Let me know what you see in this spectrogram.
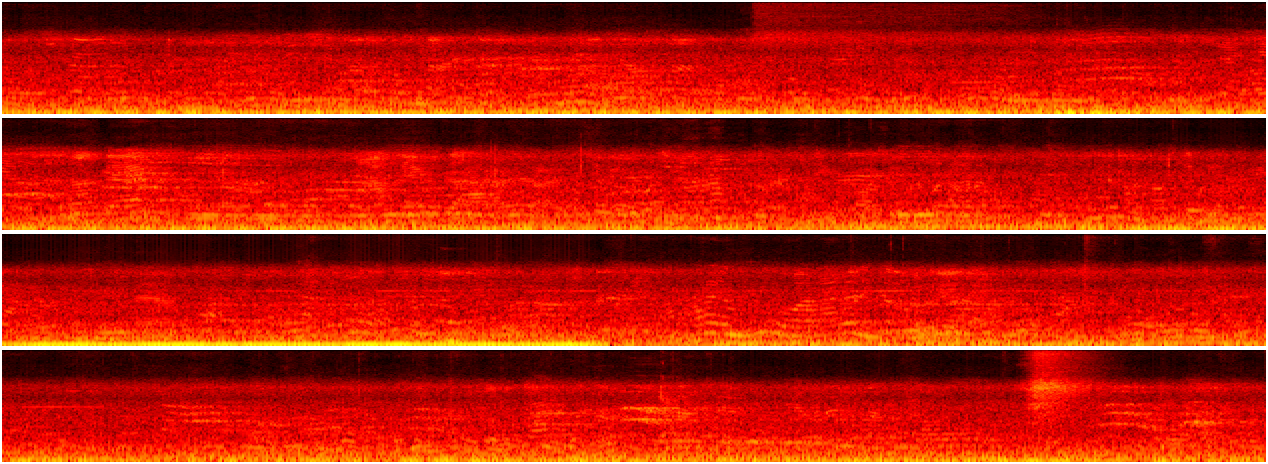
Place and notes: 彰化客運彰化站, Changhua City - At the passenger terminal
At the passenger terminal, Traffic sound, Station broadcasting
